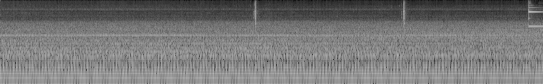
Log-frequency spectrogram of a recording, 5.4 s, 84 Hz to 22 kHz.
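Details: Generac RS8000E 8000-watt battery-start generator after starting, knob switched to run: steady engine drone with an even beat of about three and a half per second, no misses or surging; runs smoothly.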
